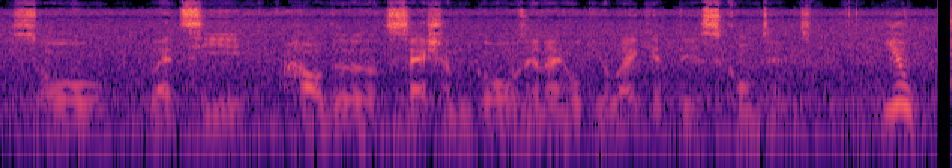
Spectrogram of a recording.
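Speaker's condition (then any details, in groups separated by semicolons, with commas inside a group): No condition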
